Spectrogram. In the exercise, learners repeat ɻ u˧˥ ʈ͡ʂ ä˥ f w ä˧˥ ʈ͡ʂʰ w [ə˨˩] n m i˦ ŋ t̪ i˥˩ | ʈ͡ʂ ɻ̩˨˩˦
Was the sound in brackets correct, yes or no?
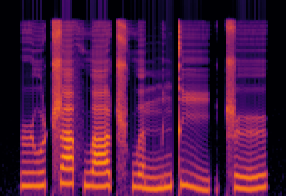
yes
